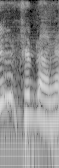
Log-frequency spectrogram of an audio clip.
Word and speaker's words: Rathdhana: English में आज भी रथदाना है। हाँ। आप उसकी स्पेलिंग उच्चारण करेंगे।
